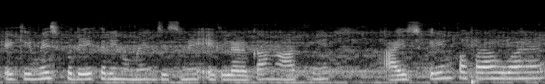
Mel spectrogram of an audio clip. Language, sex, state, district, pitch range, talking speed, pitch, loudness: Hindi, male, Chhattisgarh, Raipur, 215-270 Hz, 175 wpm, 240 Hz, -15 LUFS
